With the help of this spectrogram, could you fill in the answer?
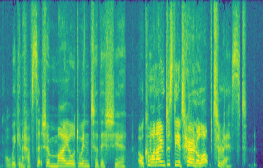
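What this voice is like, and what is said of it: Posh English accent, not Bristol. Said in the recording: “she sounds a lot posher than a Gloucester accent ... There's quite a Bristol tone to us with the errs and the like that on the end of everything. And she didn't sound like that.”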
